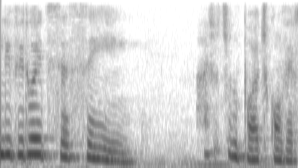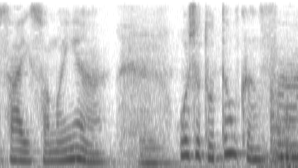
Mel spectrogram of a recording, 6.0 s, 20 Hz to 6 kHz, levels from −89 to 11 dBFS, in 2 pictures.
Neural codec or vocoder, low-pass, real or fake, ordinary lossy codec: none; 5.4 kHz; real; none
